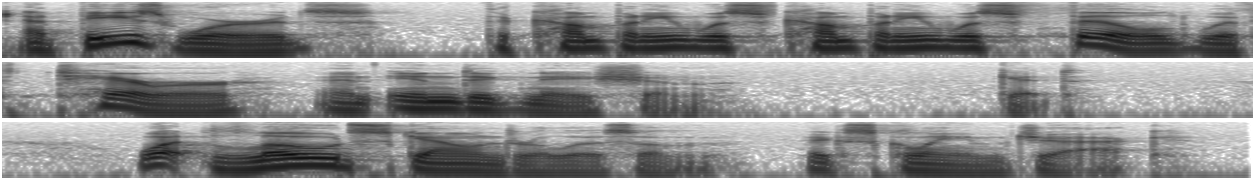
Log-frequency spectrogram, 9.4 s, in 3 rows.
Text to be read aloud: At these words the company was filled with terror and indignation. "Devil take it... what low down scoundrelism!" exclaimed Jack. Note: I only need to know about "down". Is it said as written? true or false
false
